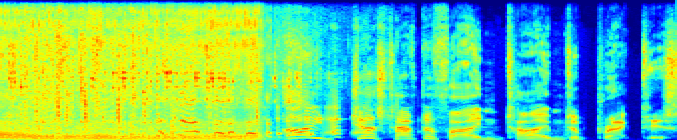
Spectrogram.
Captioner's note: laughter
